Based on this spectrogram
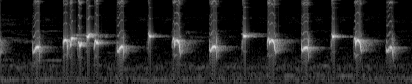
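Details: Yellow-vented bulbul in lively, long rapid song, used as a lure to prompt other bulbuls to sing: a rapid run of short, bubbly, slurred notes, some rising and some falling, about fourteen phrases in five seconds over a quiet background.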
